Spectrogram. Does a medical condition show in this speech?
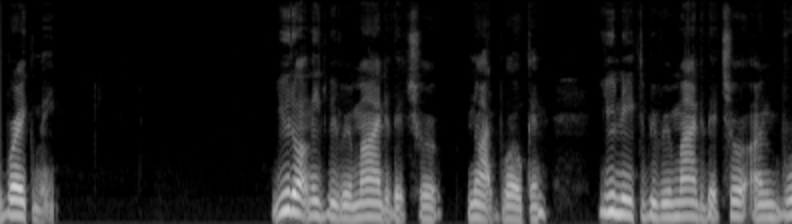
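No.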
